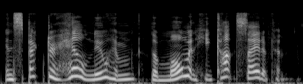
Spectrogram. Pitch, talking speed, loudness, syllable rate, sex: 265 Hz, 215 wpm, -19 LUFS, 5.2 syllables/s, female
